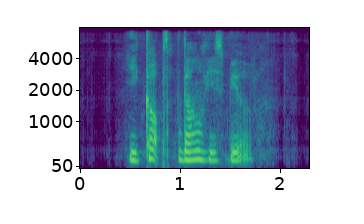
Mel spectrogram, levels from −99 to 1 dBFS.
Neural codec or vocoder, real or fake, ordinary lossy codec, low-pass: codec, 16 kHz, 4.8 kbps, FACodec; fake; none; 7.2 kHz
